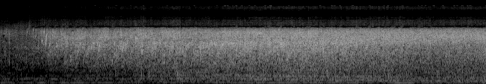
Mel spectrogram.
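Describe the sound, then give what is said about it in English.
An Alka-Seltzer effervescent antacid tablet fizzes in water, a steady, dense crackling hiss that swells in quickly at the start and then holds at an even level without any voices. “This episode will begin after a brief message from our sponsors. Listen to it fizz.”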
